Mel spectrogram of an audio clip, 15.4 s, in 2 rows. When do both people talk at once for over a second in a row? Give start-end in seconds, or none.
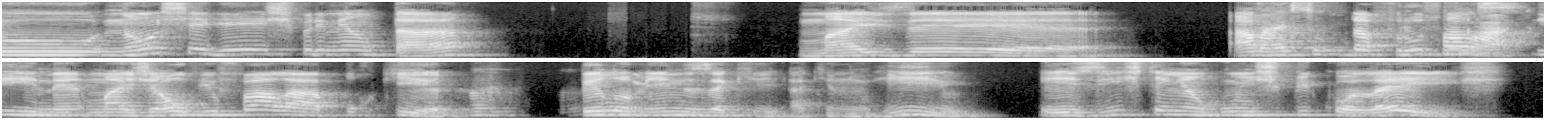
6.2-7.8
